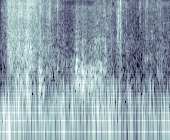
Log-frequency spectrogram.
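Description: A boat moving across floodwater: rushing, splashing water with wind buffeting the microphone, an irregular noise without any steady engine tone.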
